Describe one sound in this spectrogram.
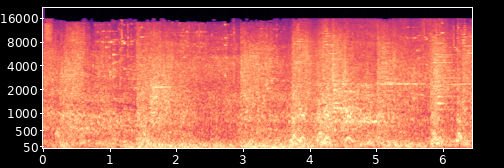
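Ice shatters and cracks.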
